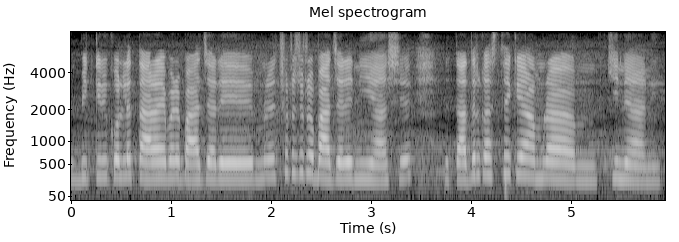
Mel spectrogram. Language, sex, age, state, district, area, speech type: Bengali, female, 18-30, West Bengal, Birbhum, urban, spontaneous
